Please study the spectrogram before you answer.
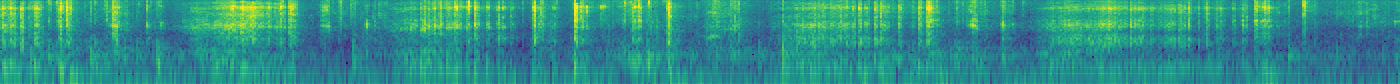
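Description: A metal blade scrapes a solid green oval soap bar held in the hand, shaving off crumbly green soap flakes. Quiet, dry, crunchy scraping and crumbly tearing sounds follow one another in uneven strokes, mostly bright and hissy with a soft low rumble underneath.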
